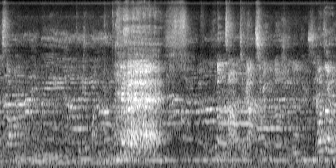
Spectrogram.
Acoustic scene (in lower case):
cafe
